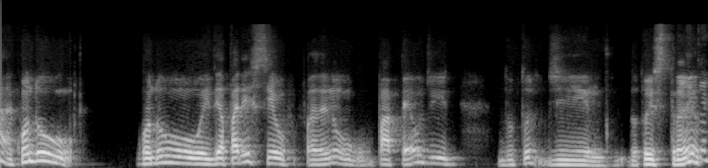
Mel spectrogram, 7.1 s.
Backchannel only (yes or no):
yes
